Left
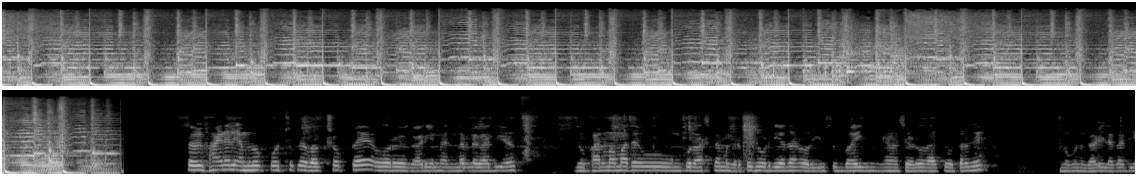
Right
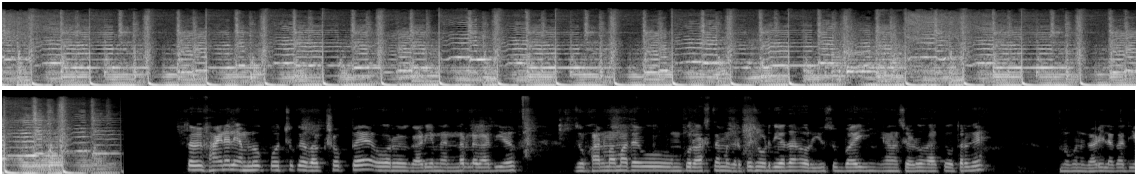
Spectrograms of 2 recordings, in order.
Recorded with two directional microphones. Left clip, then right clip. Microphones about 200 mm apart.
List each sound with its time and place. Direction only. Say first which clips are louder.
0.0 s music: right 1 dB; centre (ahead or behind)
13.2 s a man's voice: right 5 dB; centre (ahead or behind)
22.2 s a man's voice: right 4 dB; 5° right (ahead or behind)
